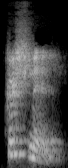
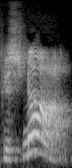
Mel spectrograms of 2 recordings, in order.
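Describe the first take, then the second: First: The name ends with an 'n' sound. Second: The name ends on a vowel, no 'n'. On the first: "that's how we say it in Tamil" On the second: "There's no in in the end"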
